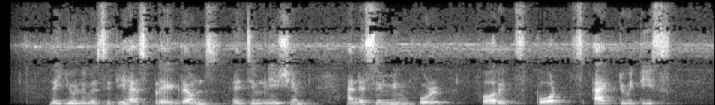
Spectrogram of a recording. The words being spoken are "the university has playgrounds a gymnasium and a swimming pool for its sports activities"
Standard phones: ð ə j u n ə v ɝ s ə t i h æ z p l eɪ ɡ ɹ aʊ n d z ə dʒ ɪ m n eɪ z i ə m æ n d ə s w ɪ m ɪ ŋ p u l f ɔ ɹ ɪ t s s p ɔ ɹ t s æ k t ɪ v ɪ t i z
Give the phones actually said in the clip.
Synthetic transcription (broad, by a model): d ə j u n ə v ɝ s ə t i h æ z p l eɪ ɡ ɹ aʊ n d s ə dʒ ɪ m n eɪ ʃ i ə m æ n d ə s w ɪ m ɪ ŋ f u l f ɔ ɹ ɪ t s s p ɔ ɹ t s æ k t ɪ v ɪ t i s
